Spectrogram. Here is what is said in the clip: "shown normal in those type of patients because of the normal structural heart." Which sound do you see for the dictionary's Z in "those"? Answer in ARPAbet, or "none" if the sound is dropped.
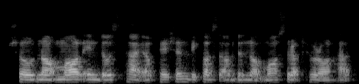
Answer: S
